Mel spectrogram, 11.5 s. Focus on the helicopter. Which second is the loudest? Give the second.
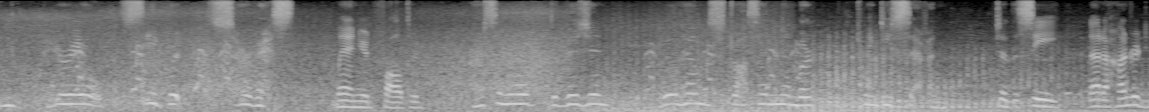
9 s.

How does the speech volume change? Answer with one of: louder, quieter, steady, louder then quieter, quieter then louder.
steady.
